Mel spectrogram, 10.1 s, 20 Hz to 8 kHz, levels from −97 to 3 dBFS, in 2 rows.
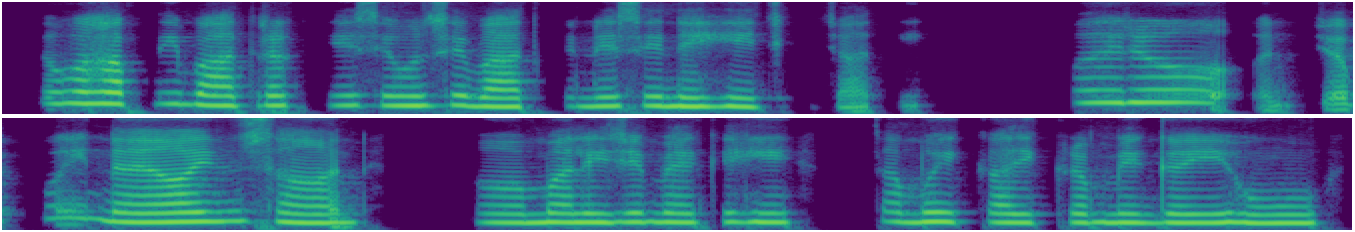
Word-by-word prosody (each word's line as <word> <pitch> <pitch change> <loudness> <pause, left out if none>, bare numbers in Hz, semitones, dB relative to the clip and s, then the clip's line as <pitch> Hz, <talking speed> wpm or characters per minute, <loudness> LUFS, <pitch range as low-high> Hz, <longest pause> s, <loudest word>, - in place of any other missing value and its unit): तो 305 - -6
वह 310 -1 +4
अपनी 300 0 0
बात 260 -3 +1
रखने 260 0 -4
से, 260 -1 -4
उनसे 255 +1 +1
बात 225 -2 +2
करने 235 0 -4
से 250 0 -1
नहीं 235 -1 +4
हिचकिचाती। 215 -1 -7 0.6
पर 335 0 -1 0.7
जब - - -6
कोई - - -9
नया 245 -1 +5
इंसान 245 -3 +2 0.4
अ, - - -13
मान 230 +1 +2
लीजिए 235 +1 +2
मैं 235 -1 +2
कहीं 240 0 -2 0.3
सामूहिक 250 0 0
कार्यक्रम 230 0 -2
में 230 -1 +1
गई 225 0 +2
हूँ 220 -1 +1
240 Hz, 160 wpm, -22 LUFS, 230-255 Hz, 0.7 s, नया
